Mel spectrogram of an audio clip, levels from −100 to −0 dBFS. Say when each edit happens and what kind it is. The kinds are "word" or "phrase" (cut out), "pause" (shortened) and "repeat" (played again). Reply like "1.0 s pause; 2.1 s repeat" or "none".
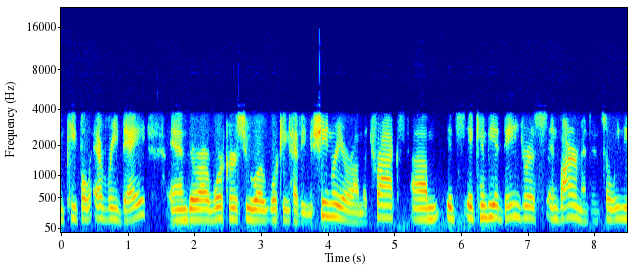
1.6 s word; 3.4 s word; 5.2 s pause; 6.0 s word; 7.3 s word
